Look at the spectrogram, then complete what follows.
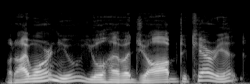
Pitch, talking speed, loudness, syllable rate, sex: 130 Hz, 265 wpm, -16 LUFS, 5.2 syllables/s, male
